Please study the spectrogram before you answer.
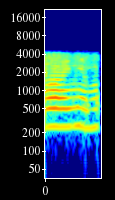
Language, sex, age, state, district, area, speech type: Santali, female, 18-30, Jharkhand, Seraikela Kharsawan, rural, conversation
